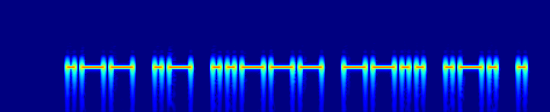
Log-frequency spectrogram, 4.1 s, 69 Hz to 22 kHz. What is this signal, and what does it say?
Morse code, heard as a keyed tone, about 22 wpm, 700 Hz. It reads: WA2ZRE
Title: USA Callsign DE Callsign 22wpm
